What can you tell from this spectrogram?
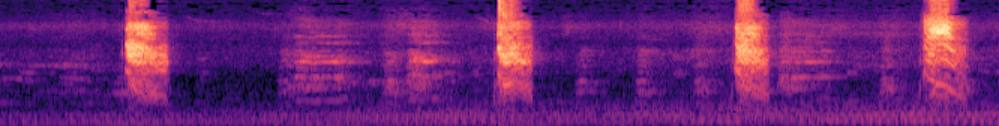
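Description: Long-tailed shrike (pentet) giving four loud, harsh scolding calls about a second apart, an agitated response to a finger held at its cage.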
